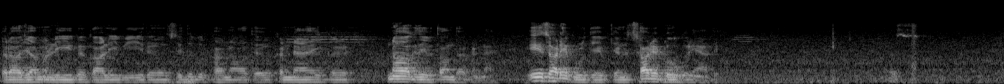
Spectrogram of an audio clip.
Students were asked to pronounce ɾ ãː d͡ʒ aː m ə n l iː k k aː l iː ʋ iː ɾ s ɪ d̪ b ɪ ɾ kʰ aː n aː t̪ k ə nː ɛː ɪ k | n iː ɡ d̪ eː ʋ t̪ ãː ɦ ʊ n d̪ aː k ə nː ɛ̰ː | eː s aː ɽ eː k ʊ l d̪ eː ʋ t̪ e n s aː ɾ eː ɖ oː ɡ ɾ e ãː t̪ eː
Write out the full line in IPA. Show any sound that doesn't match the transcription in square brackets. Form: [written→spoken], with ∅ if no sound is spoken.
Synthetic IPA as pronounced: ɾ [ãː→aː] d͡ʒ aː m ə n l iː k k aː l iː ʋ iː ɾ s ɪ d̪ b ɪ ɾ kʰ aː n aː t̪ k ə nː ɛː ɪ k | n [iː→aː] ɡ d̪ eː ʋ t̪ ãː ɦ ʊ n d̪ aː k ə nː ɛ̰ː | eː s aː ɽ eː k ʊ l d̪ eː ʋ t̪ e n s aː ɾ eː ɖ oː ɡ ɾ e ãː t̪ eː

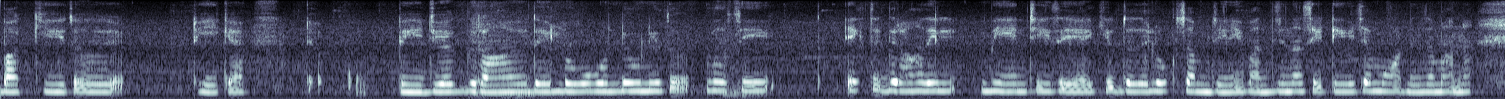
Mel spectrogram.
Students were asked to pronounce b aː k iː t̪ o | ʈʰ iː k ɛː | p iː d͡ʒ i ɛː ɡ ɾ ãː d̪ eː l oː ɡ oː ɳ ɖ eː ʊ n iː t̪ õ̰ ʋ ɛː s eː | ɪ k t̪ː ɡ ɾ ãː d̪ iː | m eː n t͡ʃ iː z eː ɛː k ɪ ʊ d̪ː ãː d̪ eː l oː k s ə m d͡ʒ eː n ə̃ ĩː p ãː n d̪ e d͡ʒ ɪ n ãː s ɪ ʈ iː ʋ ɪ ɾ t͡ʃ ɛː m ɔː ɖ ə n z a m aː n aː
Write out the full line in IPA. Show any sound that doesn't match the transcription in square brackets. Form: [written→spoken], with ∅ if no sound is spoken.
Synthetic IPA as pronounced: b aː k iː t̪ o | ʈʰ iː k ɛː | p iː d͡ʒ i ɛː ɡ ɾ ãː d̪ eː l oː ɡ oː ɳ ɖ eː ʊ n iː t̪ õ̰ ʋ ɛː s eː | ɪ k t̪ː ɡ ɾ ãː d̪ iː | m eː n t͡ʃ iː z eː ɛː k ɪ ʊ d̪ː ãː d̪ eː l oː k s ə m d͡ʒ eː n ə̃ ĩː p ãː n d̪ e d͡ʒ ɪ n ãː s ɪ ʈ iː ʋ ɪ [ɾ→∅] t͡ʃ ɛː m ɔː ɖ ə n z [a→ə] m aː n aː

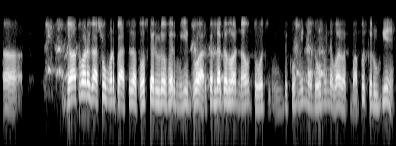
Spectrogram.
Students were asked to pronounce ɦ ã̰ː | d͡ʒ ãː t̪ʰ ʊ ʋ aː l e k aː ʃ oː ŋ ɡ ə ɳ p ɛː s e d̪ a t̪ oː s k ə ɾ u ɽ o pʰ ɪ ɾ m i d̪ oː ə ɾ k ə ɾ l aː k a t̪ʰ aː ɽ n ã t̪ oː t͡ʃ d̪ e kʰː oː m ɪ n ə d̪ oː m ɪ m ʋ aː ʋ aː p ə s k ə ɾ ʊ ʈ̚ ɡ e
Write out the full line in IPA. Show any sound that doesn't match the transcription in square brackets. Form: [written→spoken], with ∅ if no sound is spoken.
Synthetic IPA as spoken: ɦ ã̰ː | d͡ʒ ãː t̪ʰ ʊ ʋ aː [l→ɽ] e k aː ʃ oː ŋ ɡ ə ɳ p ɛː s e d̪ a t̪ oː s k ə ɾ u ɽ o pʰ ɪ ɾ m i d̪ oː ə ɾ k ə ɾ l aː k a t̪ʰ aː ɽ n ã t̪ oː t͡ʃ d̪ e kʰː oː m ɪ n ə d̪ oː m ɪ [m→n] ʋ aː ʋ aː p ə s k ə ɾ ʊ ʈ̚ ɡ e

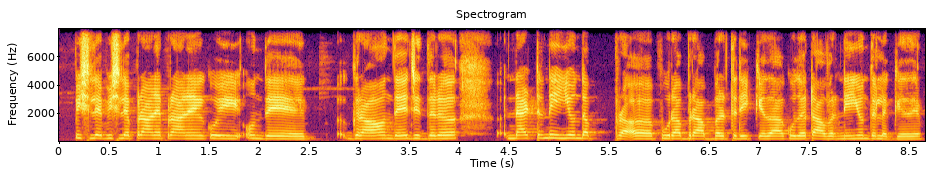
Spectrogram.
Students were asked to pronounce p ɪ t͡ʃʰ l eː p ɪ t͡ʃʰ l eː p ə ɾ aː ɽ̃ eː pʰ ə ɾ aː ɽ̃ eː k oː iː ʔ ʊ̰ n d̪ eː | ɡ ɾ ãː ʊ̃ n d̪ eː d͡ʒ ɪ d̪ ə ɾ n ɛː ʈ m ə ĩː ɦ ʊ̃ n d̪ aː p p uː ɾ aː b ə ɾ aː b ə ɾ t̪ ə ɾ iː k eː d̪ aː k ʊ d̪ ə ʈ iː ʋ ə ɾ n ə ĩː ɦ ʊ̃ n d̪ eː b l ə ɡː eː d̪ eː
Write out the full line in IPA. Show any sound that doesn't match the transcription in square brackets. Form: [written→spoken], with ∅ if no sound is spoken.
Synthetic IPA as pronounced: p ɪ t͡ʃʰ l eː p ɪ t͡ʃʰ l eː p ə ɾ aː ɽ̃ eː [pʰ→p] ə ɾ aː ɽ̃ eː k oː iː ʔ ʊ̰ n d̪ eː | ɡ ɾ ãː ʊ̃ n d̪ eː d͡ʒ ɪ d̪ ə ɾ n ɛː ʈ [m→n] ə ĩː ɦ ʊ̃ n d̪ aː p p uː ɾ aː b ə ɾ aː b ə ɾ t̪ ə ɾ iː k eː d̪ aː k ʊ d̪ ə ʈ [iː→aː] ʋ ə ɾ n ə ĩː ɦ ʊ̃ n d̪ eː [b→∅] l ə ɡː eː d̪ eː

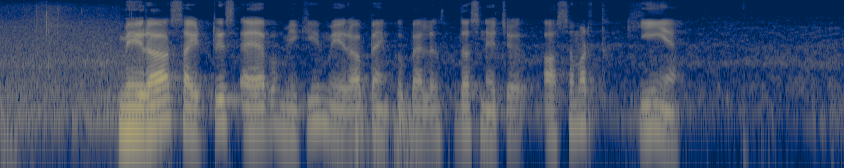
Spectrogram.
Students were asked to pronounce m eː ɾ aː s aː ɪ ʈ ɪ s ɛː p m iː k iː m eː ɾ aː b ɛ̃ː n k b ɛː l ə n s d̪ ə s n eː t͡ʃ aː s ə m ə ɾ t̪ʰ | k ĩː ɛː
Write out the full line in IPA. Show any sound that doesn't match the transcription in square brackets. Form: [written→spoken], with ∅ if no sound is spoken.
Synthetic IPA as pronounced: m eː ɾ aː s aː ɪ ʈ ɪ s ɛː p m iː k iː m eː ɾ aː b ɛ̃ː [n→ŋ] k b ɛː l ə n s d̪ ə s n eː t͡ʃ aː s ə m ə ɾ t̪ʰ | k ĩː ɛː

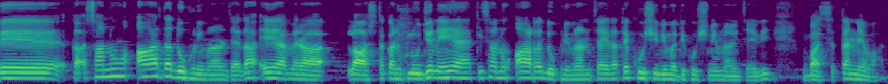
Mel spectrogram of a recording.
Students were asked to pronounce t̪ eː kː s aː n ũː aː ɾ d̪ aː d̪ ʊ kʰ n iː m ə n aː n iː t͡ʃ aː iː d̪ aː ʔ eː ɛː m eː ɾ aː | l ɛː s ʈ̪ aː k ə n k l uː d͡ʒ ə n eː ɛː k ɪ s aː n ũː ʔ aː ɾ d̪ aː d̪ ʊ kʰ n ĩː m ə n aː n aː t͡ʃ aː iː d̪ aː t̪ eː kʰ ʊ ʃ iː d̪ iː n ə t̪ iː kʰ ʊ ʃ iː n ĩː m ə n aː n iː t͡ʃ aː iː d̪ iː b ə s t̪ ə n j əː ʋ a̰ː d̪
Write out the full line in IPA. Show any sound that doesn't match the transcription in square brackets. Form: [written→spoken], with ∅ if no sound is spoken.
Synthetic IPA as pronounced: t̪ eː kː s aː n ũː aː ɾ d̪ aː d̪ ʊ kʰ n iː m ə n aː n [iː→aː] t͡ʃ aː iː d̪ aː ʔ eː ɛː m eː ɾ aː | l [ɛː→aː] s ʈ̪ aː k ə n k l uː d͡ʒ ə n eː ɛː k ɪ s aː n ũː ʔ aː ɾ d̪ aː d̪ ʊ kʰ n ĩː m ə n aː n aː t͡ʃ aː iː d̪ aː t̪ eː kʰ ʊ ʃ iː d̪ iː [n→m] ə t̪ iː kʰ ʊ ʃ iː n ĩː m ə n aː n iː t͡ʃ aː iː d̪ iː b ə s t̪ ə n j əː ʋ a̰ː d̪

